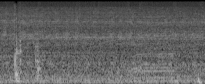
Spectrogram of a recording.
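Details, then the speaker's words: 2000 Ford Ranger XLT just revived after sitting for a long time in a farm field, reportedly with a new motor: smooth, even idle with a low steady hum and no knocks or misses. "It's running really good though. Yeah. That sounds pretty good for being sitting for so long."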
